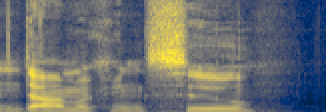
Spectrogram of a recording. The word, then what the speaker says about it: Ndamukong Suh: Yeah, we've got Ndamukong Suh.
